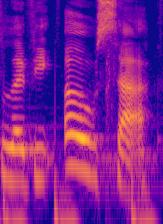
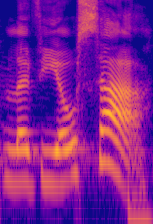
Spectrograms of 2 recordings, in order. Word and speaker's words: Leviosa: someone's eye out besides you're saying it wrong it's Leviosa not Leviosa and also why spiders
